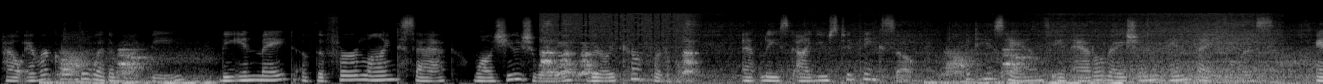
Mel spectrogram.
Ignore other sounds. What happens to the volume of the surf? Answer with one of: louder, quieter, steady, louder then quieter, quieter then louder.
louder.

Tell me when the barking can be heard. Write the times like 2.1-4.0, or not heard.
0.3-2.2, 5.3-7.0, 9.2-11.2.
